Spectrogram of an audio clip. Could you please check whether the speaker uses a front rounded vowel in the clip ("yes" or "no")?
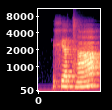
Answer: no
